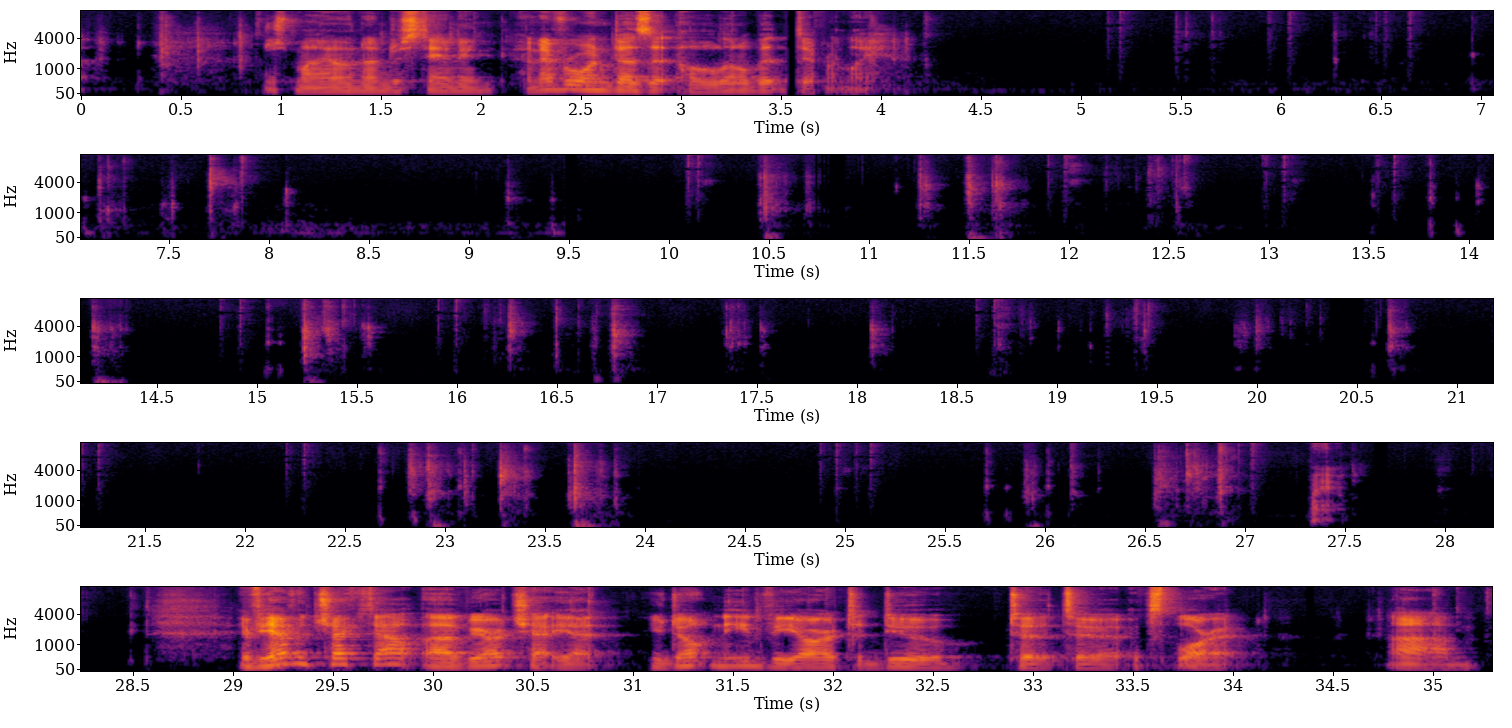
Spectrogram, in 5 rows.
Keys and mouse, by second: 0.6 KP_3, 3.6 g, 5.3 r, 6.1-9.1 drag, 6.1 s, 7.0 Tab, 7.5 shift+a, 9.9 click, 11.3 shift+s, 12.2 shift+a, 14.0 s, 15.0 g, 16.5 KP_3, 18.4-26.9 drag, 23.1 Tab, 25.9 Tab, 26.5 ctrl+r, 26.9-30.5 middle drag, 30.5 click, 31.3 ctrl+middle click, 31.7 ctrl+click, 31.8-35.2 ctrl+middle drag, 34.6 a, 35.0 e.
